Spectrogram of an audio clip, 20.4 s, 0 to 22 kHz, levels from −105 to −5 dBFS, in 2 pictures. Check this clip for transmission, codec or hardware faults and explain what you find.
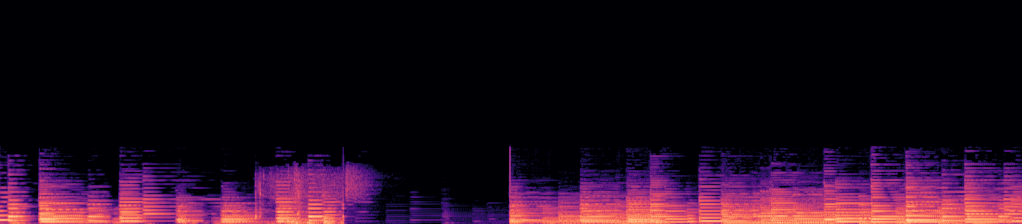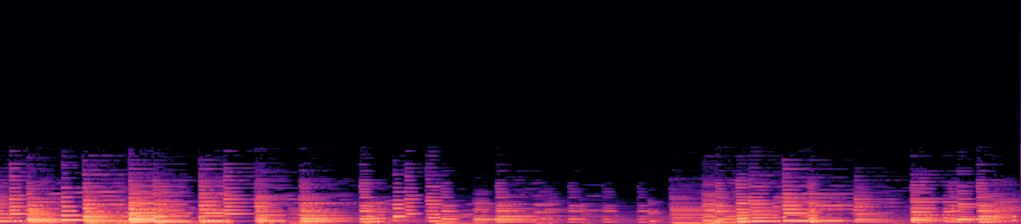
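The main fault is a speech noise suppressor applied to non-speech sound. It treats steady tones and tails as noise, so levels pump by about 10 dB throughout.

There is also sound cut by the noise suppressor at 1.63–2.22 s, 2.59–2.77 s, 12.63–17.6 s, 18.66–19.8 s and 20.21 s to the end. Held sound sinks by about 9 to 20 dB. The longest and deepest drop is at 12.63–17.6 s.

The call microphone path works normally, with nothing above 8 kHz.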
